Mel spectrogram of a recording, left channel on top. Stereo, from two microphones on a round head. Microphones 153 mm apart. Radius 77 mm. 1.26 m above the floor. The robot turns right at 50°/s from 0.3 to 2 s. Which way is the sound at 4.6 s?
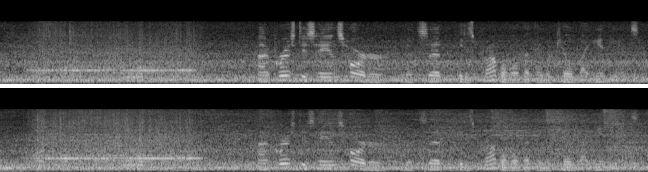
30° left (ahead or behind).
